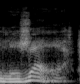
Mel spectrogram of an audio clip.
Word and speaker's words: Léger: Roy et Léger, prononcé légère, à l'ancienne, comme du temps où le français accentuait le R final.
